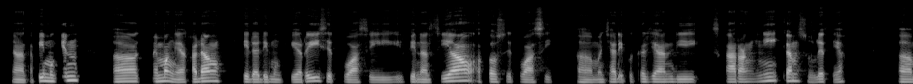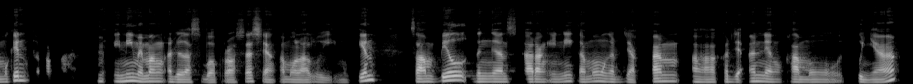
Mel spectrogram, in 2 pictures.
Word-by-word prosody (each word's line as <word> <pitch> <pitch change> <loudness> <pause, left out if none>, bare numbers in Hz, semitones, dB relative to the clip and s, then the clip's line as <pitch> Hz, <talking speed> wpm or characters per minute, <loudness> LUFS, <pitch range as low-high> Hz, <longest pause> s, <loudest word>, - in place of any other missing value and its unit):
Nah 110 - +2
tapi 160 +10 -1
mungkin, 180 +6 +1 0.3
eee, 135 +2 +4 0.2
memang 150 +1 +2
ya, 115 - +1
kadang, 155 +1 +5 0.2
tidak 120 -3 -1
dipungkiri 115 +6 -1
situasi 110 -5 -4
finansial, 135 +9 +5
atau 125 - -2
situasi, 115 -2 -4
eee, 110 0 -7
mencari 115 +2 -3
pekerjaan 125 -1 -2
di, 120 0 -4 0.2
sekarang 125 +1 0
ini, 170 +5 0
kan 160 - +3
sulit 125 -4 -4
ya, - - -8 0.5
eee, 120 - +3
mungkin, 190 +8 +2
nggak 190 - -20
papa, - - -11 0.6
ini 145 +4 0
memang 140 0 +4
adalah 115 -2 +1
sebuah 105 -1 -4
proses 110 +7 0
yang 110 - +2
kamu 115 0 -5
lalui, 105 -1 -3
mungkin, 155 - +2 0.4
sambil 170 +10 +5
dengan 130 -1 +1
sekarang 125 -1 +2
ini 125 +5 -4
kamu 125 0 -3
mengerjakan, 125 +5 +1 0.2
eee, 115 -2 0
kerjaan 125 +4 -2
yang 120 -3 0
kamu, 115 -1 -1
punya, 110 -1 +1
120 Hz, 150 wpm, -25 LUFS, 115-140 Hz, 0.6 s, kadang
